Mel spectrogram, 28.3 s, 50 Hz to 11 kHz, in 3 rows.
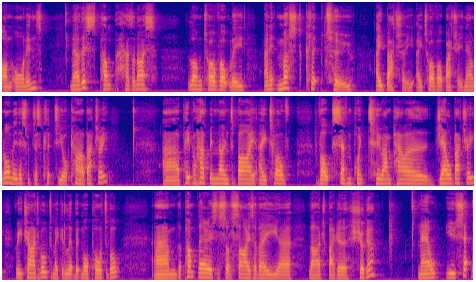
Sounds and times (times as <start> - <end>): Speech: 0.0 - 11.6, 12.6 - 21.3, 21.9 - 26.5, 27.1 - 28.3.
